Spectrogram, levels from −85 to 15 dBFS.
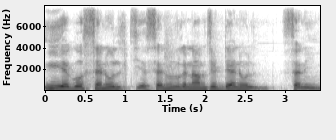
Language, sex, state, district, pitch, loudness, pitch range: Maithili, male, Bihar, Supaul, 180 Hz, -19 LUFS, 165-190 Hz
